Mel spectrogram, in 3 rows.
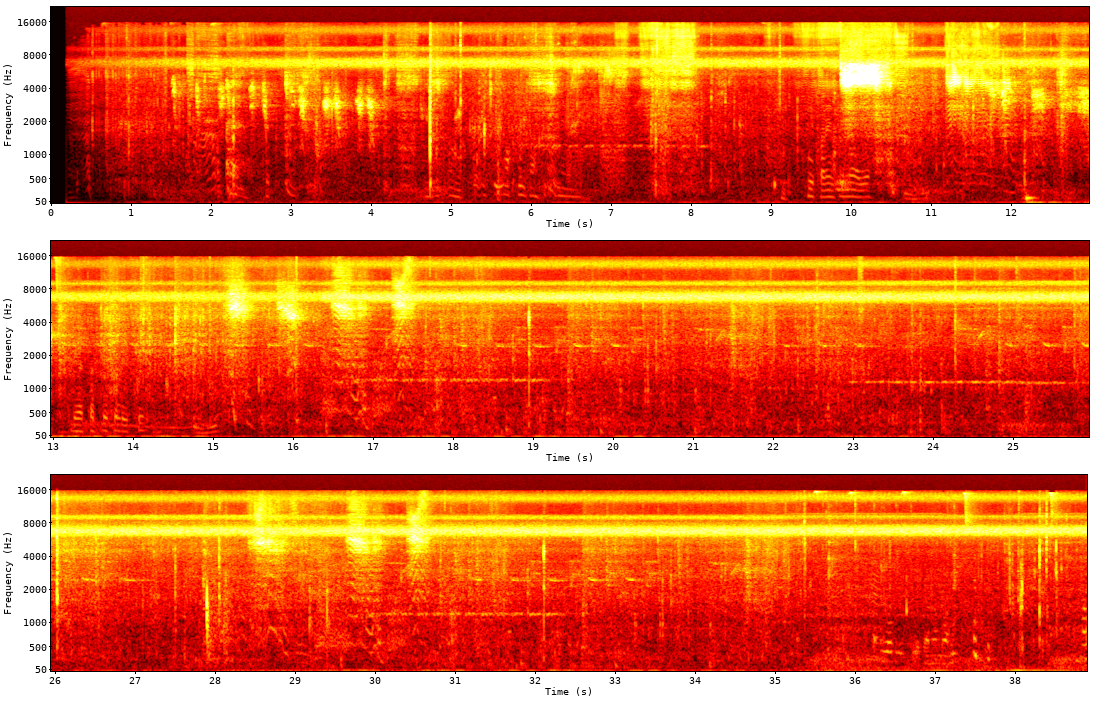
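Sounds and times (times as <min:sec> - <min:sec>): high-pitched insect drone: 0:02.0 - 0:38.9.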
